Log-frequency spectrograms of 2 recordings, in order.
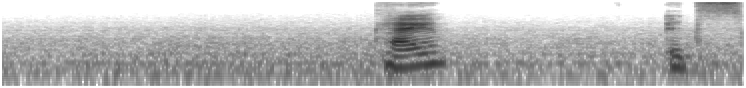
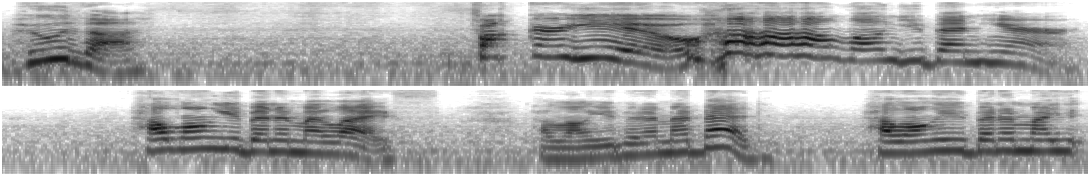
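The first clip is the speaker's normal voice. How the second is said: hammed-up indignation with a laugh breaking in; pissed off; 4 semitones higher, 3 dB louder than usual. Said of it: "They get hella pissed".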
